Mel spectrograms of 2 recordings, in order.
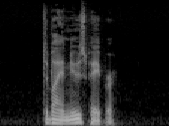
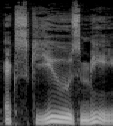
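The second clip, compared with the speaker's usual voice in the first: drawn-out, put-out retold remark; annoyed; much slower than usual. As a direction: stretch it slowly with mock annoyance. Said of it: "she is annoyed".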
